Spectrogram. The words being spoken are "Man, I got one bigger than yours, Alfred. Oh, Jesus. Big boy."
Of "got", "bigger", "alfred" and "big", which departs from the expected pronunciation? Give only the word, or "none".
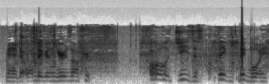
alfred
